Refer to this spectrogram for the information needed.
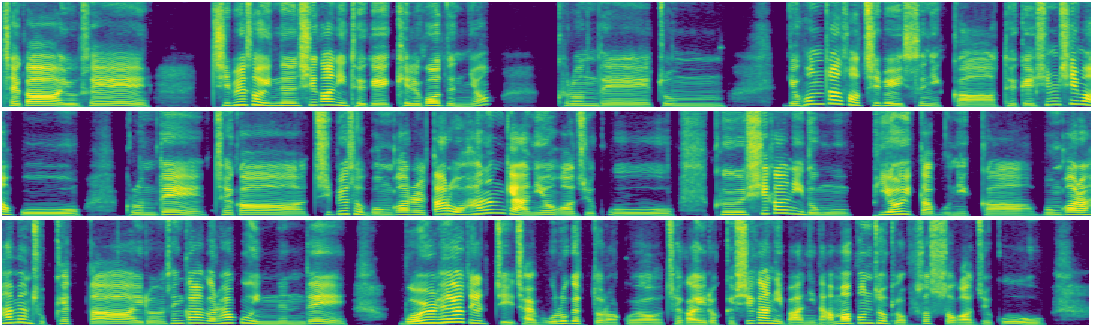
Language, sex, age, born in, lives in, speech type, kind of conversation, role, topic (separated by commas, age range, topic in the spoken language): Korean, female, 30-34, South Korea, South Korea, conversation, advice, user, 집에서 심심하고 무료할 때 어떤 활동을 하면 좋을까요?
